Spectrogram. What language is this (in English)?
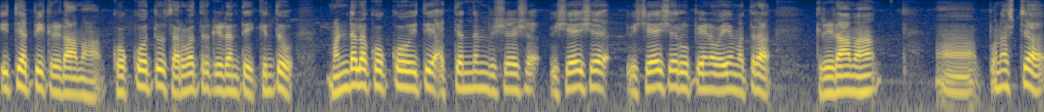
Sanskrit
